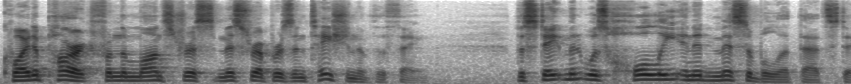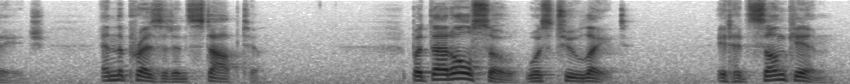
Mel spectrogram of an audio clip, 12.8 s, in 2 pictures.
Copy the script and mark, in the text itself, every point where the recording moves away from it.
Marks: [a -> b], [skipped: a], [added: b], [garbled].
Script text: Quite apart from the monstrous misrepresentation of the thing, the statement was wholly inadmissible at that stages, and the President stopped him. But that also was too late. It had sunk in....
Quite apart from the monstrous misrepresentation of the thing, the statement was wholly inadmissible at that [stages, -> stage] and the President stopped him. But that also was too late. It had sunk in....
